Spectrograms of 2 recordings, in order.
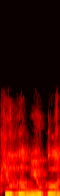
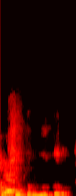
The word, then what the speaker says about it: Pukumuku: I was like, Pukumuku? She was like, no, Pukumuku. It's not like mucus. It's like Pukumuku. It's something Hawaiian-ish.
